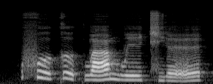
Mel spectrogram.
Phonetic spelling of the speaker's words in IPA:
f o˥˧ ʊ̯ k ɤ˥˩ k w ä˧˥ m w e˥ ɪ̯ t͡ɕ j ɛ̰˨˩˦

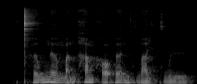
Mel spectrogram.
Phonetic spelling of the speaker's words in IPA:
t̪ʰ ə˨˦ w n əː˨˩ m a̰˧˥ n h a˧ m h ɔ̰˧˥ ʔ əː˨˩ n k w a˧˩ j k w ɨ˧˩˨

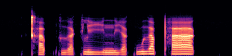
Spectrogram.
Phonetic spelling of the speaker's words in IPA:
kʰ a˨˩ p̚ k ɯ˩˦ a̯ k l iː˧ n i˨˩ a̯ k w ɯ˥˩ a̯ pʰ a˥˩ k̚

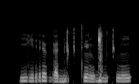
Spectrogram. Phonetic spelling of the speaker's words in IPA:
j i r ø ɡ a bʲ u t͡ʃ tʲ ɔ̃ ɡ͡ǀ ũ t͡ʃ n ĩ

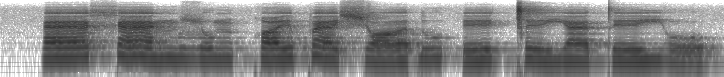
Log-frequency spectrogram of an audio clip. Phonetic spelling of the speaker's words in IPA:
æ x æ ŋ ɮ o ŋ qʷ e p æ ɕ ɒ ɐ̯ ɗ u ʔ e ǀ e j æ t e j o

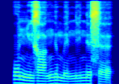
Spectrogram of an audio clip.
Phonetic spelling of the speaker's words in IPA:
o˦ ɲ ĩ˨ ɣ aː˨ ŋ ɪ˦ m e˨ n i˨˦ n ɪ˦ s ɛ˨

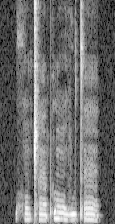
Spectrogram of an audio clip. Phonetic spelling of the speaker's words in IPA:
x õ ǁ æ̃ pʰ l õ v u tʼ ɛ̃

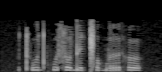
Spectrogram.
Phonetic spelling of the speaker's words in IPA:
tʼ u d kʷʰ ɨ s o d e ǁ ɐ ɡʷ ɐ r h ɵ

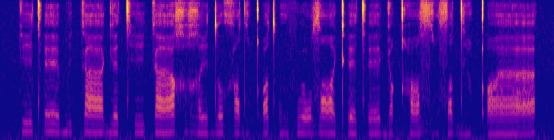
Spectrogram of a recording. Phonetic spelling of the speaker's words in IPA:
k iː tʼ eː b i k æː ɡ e tʰ iː k æː χ æ̤ ʁ iː d o x ɒ dˤ i̤ qʼ o tʼ o̤ f uː zˤ eː kʼ e tʼ eː ɡ i qʰ e zˤ æ̤ sˤ i d i̤ qʼ æː

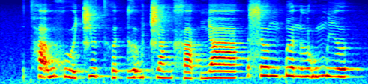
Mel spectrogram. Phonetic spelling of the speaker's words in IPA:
t̪ʰ a̰˧˥ w x u˧˩ ə̯ t͡ɕ ɨ˧ t̪ʰ ə˨˩ t̚ ɣ ə̰˧˥ w t͡ɕ a̤˨˩ ŋ x a˨˩ k̚ ɲ aː˧ | s əː˧ ŋ ɓ ə˧ n l ṵ˧˥ m i˧ ə̯

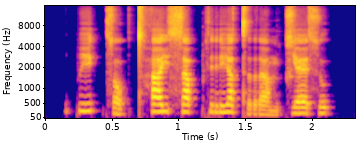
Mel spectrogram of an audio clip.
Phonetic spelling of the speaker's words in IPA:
p iː˥˩ t̚ s ɔ˨˩ ʔ tʰ a˥˩ j s a˥˩ p̚ k r i˥˩ a̯ t r a˨˩ m t͡ɕ ɛː˥˩ s u˥˩ k̚

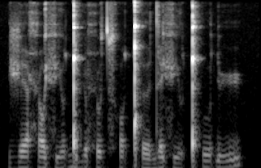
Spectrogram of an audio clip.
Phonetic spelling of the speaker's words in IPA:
ʒ ɛ ħ ɔ fʲ ɔ ɡ͡ǃ y ħ u t͡sʰ ɔ ǃʰ ə d ɛ fʲ o ǃʰ u ɗ y

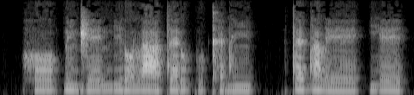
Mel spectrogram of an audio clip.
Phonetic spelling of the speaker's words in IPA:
h oː˨ k͡p ĩ˨ d͡ʒ eː˨ ŋ i˨˦ ɾ o˨ l aː˦˨ t ɛ˦ ɾ u˦˨ kʷ ɪ˨ kʰ ɛ˦ d ĩ˦ | t ɛ˦ d a˦ l eː˨ | j e˨

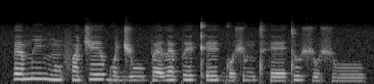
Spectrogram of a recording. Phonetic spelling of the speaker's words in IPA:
ɛ˦ m iː˦ ŋ ũ˨ f ã˨ t͡ʃ eː˦ ɡʷ a˨ d͡ʒ uː˨ p ɛ˨ l ɛ˦ p eː˦ kʼ eː˦ ɡ o˨ ʃ ʊ˦ ŋ tʰ eː˨ t u˦ ʃ u˨ ʃ uː˨

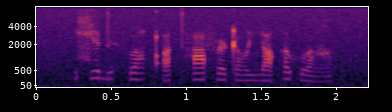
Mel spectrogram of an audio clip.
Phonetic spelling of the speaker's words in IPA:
ɕ ɪ d̪ ɪ h u ʁ qʼ ɔ t̪ʰ ɑ f ə˞ ʈ ʊ ʁ ʎ ɔ q ɪ xʷ ʌ ʁ

